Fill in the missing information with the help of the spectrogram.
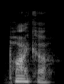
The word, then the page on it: piker: Australian English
